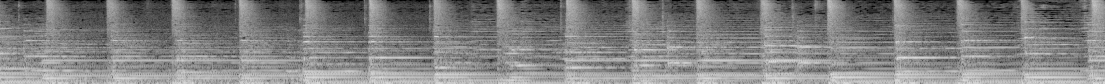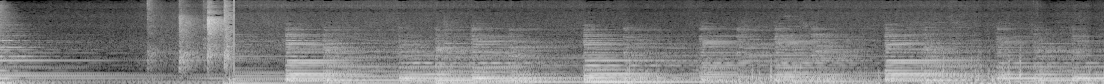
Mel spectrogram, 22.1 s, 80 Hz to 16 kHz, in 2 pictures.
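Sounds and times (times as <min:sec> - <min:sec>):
digital piano chords: 0:00.0 - 0:22.0.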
